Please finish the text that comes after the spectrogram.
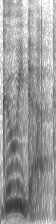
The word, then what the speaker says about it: geoduck: either so Megan said geoduck is pronounced gooey duck oh it's kind of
